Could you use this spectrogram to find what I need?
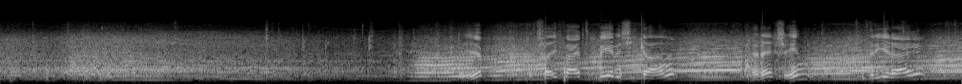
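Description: A race car engine roars and revs up and down through gear changes, heard from inside the car.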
